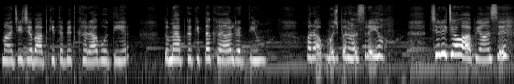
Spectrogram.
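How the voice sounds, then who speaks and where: A woman's voice: high voice, completely flat delivery, normal speed, few pauses, soft background music, voice pushed up, lightly acted. A woman playing an earnest, easily offended young daughter-in-law in a family story, pleading and indignant. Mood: hurt, indignant.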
